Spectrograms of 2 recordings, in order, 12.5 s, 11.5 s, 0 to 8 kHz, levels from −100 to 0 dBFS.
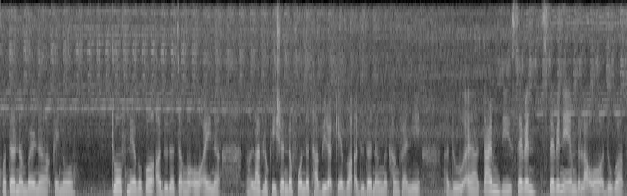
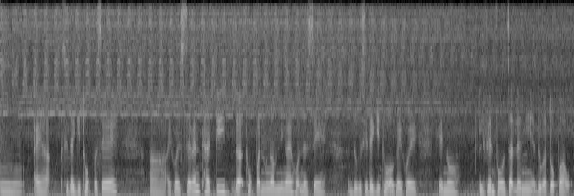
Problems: constant background noise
